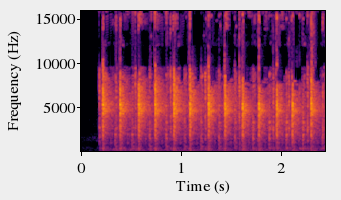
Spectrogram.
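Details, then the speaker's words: 1934 Underwood No. 6 desktop typewriter: crisp, even key strikes about six per second with no skips or sticking; typing normally. "you can see, all the keys type nice and none of them skip or stick."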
